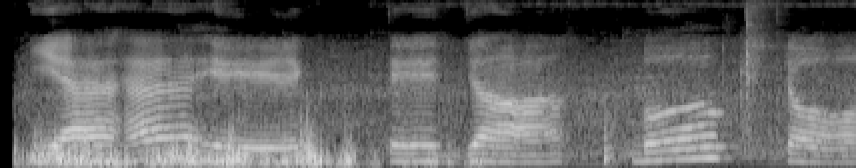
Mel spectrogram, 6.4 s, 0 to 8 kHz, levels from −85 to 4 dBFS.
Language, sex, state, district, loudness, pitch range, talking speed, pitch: Hindi, male, Punjab, Fazilka, -18 LUFS, 130-150 Hz, 55 wpm, 140 Hz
